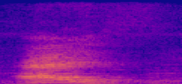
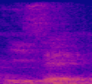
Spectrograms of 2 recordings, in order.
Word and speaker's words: eyes: Ais. Ais. Bukan ise, bukan s ya.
